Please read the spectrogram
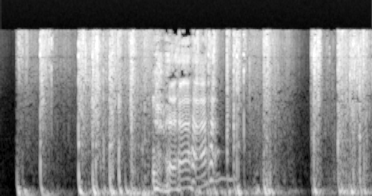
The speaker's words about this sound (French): Bon, les papiers bulles, ça... Ah, de les péter, ça me stresse. Ah, ce petit bruit là, quand on fait comme ça là?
